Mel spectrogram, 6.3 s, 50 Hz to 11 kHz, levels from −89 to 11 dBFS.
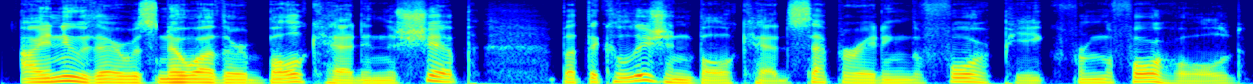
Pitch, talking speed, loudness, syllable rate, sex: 120 Hz, 190 wpm, -20 LUFS, 5.8 syllables/s, male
